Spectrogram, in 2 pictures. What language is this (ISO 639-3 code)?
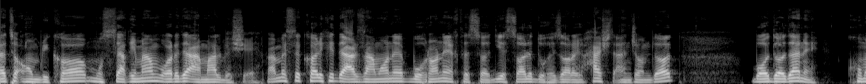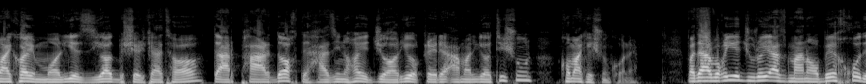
fas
